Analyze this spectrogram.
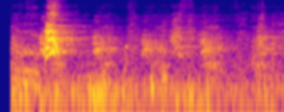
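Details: Feisty Miniature Schnauzer while playing: one harsh, noisy bark-growl bursts out near the start, followed by softer scuffling and faint low grumbles for the rest of the moment.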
